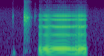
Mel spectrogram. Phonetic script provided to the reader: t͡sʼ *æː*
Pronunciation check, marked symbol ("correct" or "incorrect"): incorrect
